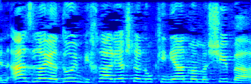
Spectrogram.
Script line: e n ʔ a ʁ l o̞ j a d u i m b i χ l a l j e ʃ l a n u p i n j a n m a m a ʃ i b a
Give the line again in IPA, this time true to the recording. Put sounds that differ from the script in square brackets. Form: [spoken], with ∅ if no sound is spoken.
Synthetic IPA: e n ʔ a [z] l o̞ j a d u i m b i χ l a l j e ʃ l a n u [k] i n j a n m a m a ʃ i b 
